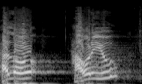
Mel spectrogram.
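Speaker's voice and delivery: very high-pitched Indian-accented English. Speaker showing how their accent changed after living in india; indian english accent. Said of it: "my accent changed there".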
